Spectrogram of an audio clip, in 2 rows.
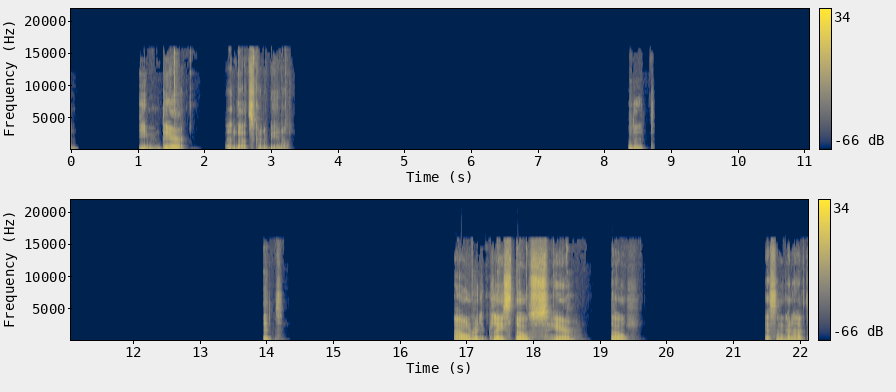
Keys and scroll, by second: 13.0 ctrl+s, 13.5 alt+q, 16.4 ctrl+s.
